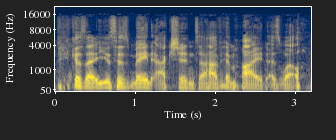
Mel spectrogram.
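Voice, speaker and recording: A man playing a tabletop game, excitable and quick to exclaim and laugh. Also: medium pitch. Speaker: player.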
